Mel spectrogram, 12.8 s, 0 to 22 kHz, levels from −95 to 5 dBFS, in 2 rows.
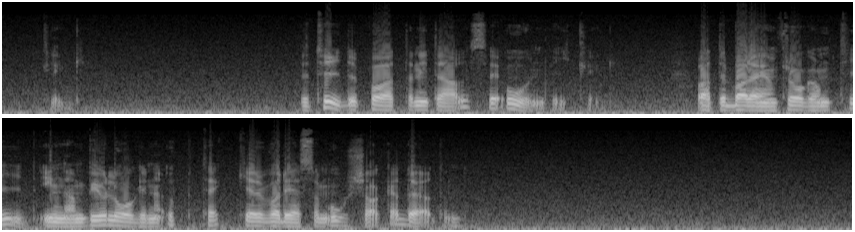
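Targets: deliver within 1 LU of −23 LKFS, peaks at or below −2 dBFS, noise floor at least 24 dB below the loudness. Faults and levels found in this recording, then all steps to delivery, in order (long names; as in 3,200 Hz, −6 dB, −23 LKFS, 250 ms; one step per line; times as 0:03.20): share of clipped samples 0.5%; peaks flattened at −17.5 dBFS; background noise floor −50 dBFS; target noise floor −53 dBFS; integrated loudness −29.0 LKFS; sample peak −17.5 dBFS; target loudness −23.0 LKFS
→ clipped peaks rebuilt −17.5 dBFS
noise reduction from a noise print 6 dB
level +6 dB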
